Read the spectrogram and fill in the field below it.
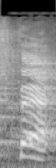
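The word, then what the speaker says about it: phat: an Old English term the teenagers have a word called p-h-a-t it's pronounced fat but that means it's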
